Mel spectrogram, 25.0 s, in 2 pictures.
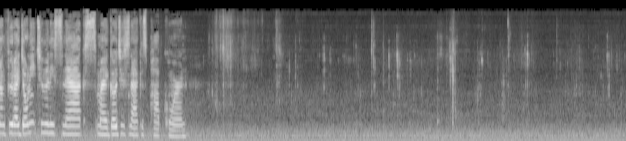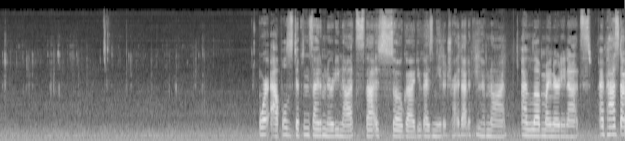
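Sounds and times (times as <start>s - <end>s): steady low hum: 0.0s - 25.0s
chewing crunchy food: 3.9s - 17.7s
mouth clicks and crunches: 4.2s - 17.7s.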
